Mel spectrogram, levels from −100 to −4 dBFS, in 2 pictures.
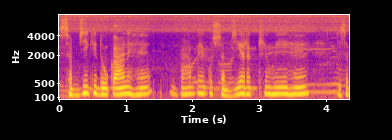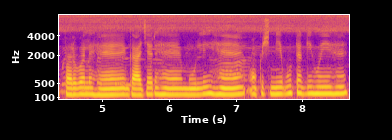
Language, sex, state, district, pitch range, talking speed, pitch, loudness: Hindi, male, Madhya Pradesh, Katni, 170-190 Hz, 165 wpm, 180 Hz, -15 LUFS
